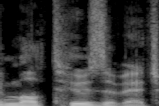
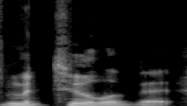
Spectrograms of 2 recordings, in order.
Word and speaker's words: Matulevich: I want to say Matulevich all the time. That's not right. Definitely not right. Sorry. It's Matulevich. Matulevich.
